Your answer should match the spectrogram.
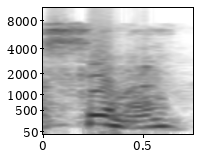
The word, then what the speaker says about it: SMA: SMA, which is spelled S-M-A, or Sema, remember?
